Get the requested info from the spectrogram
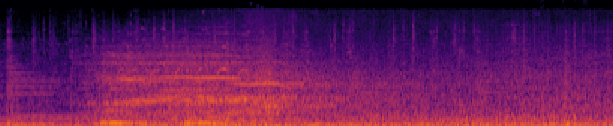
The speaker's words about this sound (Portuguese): Quanto mais se aproximava, mas a coisa emitiu um longo relincho nefasto que me remetia à lamúria dos condenados à fogueira.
